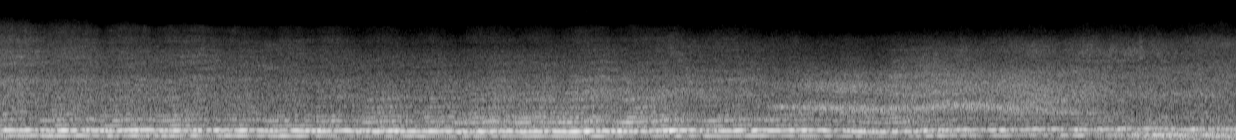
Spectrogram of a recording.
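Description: A car engine roars steadily, echoing under a low concrete roof.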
